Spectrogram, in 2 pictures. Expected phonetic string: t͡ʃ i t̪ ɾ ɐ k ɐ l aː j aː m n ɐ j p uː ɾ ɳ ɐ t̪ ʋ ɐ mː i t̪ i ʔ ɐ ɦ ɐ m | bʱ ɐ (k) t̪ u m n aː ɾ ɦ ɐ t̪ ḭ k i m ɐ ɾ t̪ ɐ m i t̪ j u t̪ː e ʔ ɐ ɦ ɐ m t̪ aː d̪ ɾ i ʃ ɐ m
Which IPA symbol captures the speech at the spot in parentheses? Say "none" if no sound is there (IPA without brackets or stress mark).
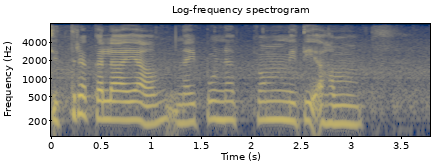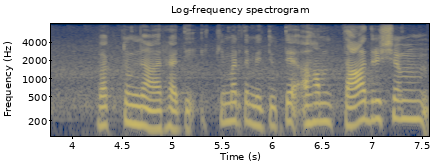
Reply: k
